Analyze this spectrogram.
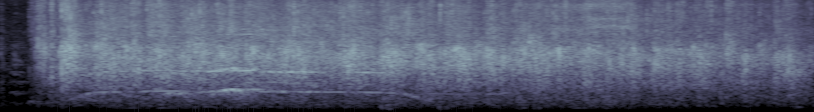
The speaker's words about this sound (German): Apropos zum Kapitel, sag mal deinen Nachbar, der Applaus war jetzt für die, für die beiden, gell? Ja, also eins, zwei, drei.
